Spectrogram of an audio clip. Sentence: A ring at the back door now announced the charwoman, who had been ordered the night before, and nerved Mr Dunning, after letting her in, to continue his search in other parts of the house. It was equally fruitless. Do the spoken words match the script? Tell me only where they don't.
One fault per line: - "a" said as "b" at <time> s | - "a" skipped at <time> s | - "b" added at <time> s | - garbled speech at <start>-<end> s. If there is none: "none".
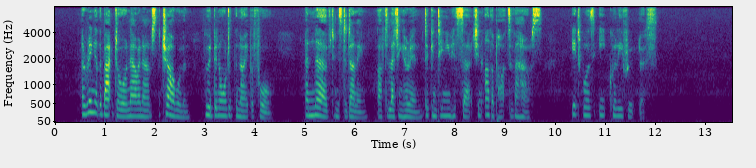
none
